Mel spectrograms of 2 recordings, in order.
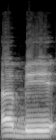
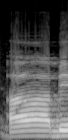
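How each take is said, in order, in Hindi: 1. पहला स्वर छोटा है। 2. पहला स्वर लंबा खींचा जाता है। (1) "ज़बर को लंबा नहीं करना है" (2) "ये गलत है"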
